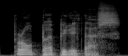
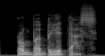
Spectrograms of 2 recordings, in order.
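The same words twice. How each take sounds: First: Probabilitas said slowly and deliberately, falling at the end; emphasized word. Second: Said in the usual way. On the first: Shown as a demonstration. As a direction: drag out probabilitas, weighing each syllable. (probabilitas diucapkan pelan dan ditekankan)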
